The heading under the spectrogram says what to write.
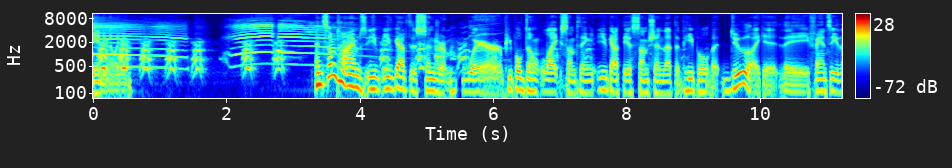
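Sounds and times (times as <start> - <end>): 
dog barking: 0.0 - 2.4, 4.3 - 5.8, 7.0 - 7.6
speech: 3.3 - 11.2.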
